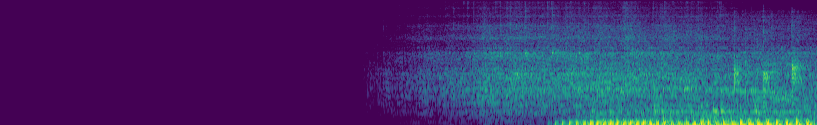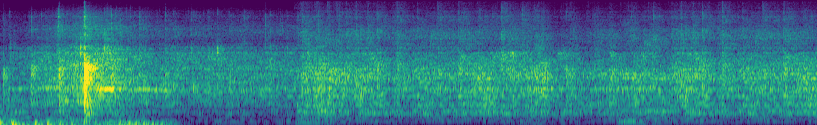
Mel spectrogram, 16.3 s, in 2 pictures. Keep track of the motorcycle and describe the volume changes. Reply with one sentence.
The volume of the motorcycle goes down.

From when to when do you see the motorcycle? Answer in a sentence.
You can hear the motorcycle from 5.5 to 9.9 s.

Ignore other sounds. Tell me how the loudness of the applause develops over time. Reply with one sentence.
The loudness of the applause goes up, then down.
